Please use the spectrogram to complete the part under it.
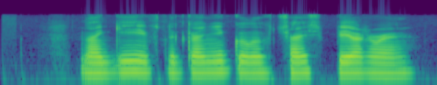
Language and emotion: Russian, neutral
